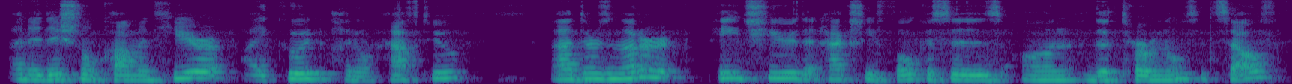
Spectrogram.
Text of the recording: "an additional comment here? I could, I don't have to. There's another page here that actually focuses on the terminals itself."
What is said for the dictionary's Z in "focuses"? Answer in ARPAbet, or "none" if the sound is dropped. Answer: Z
